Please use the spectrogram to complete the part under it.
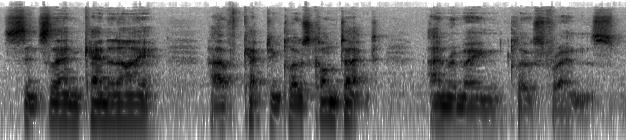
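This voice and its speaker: A man in his seventies giving a scripted eulogy in a measured, wry, tongue-in-cheek way with deliberate pauses. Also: fairly low pitch, fairly even intonation, bright, forceful tone, slight background noise. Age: 70s. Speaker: eulogist, lifelong friend of the deceased. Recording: roomy, echoing sound.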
